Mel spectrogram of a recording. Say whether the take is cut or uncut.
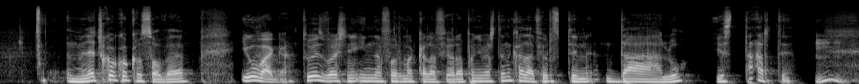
uncut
